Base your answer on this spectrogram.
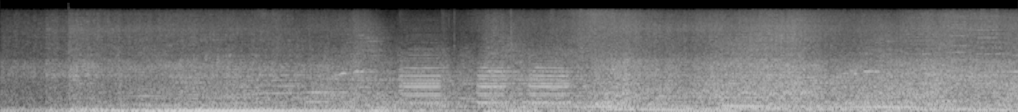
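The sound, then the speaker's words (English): Three armored trucks roll along a downtown street with their heavy engines rumbling. The roar is loud and continuous, with a brief horn-like tonal blare near the middle. “Downtown, people are going about their business in the sunshine when three armored trucks come rolling along the street.”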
